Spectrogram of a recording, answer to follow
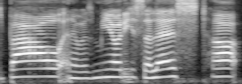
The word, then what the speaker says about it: Celesta: and it was Mi Celesta Celesta Celesta m not Celestia I someone I there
